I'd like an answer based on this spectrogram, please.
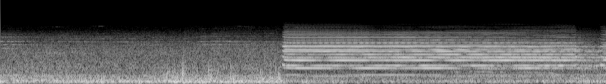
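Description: Approaching locomotive's horn sounding one long blast of about three seconds, starting about three seconds in, over a steady low rumble.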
